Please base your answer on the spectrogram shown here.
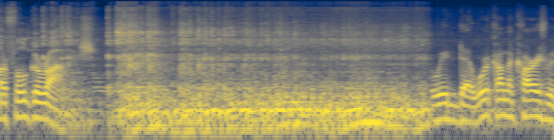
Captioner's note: engine revving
